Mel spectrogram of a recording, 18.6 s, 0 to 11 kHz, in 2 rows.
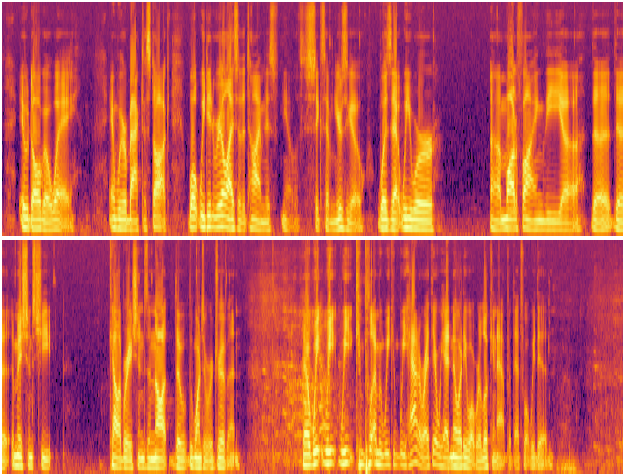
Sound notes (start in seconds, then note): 13.2 audience laughing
